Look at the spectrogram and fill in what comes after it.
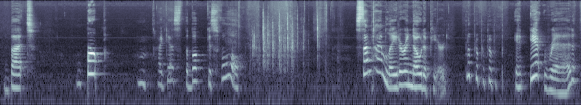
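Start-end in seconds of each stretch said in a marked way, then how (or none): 1.5-2.1 a big high burp sound from the book; loud burp. Acted. The book burps. 9.3-10.1 popping sound effect. Acted.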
